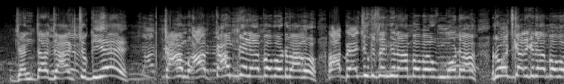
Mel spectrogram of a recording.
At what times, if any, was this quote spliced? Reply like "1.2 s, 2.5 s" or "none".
none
